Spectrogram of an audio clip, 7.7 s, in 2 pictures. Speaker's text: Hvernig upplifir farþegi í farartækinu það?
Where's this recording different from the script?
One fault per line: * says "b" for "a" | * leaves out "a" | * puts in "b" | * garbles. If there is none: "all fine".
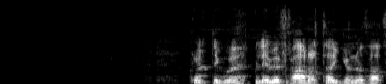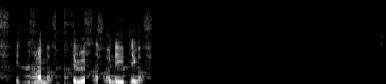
* leaves out "farþegi"
* garbles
